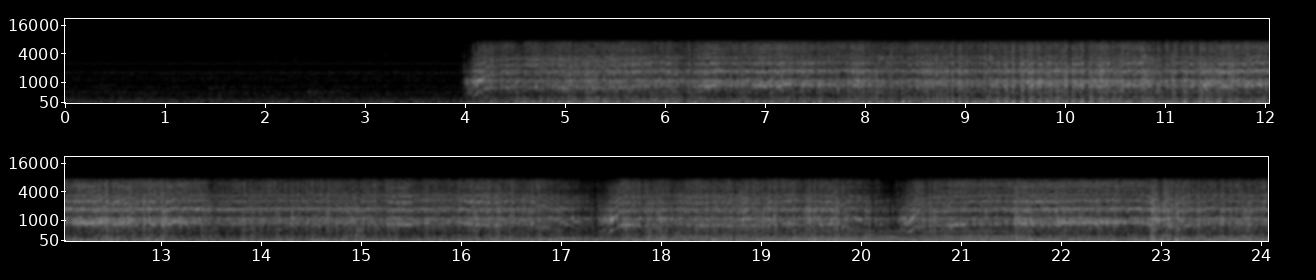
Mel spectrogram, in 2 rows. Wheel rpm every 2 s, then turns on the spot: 0, 10, 170, 220, 230, 230, 220, 230, 150, 190, 150, 220.
none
